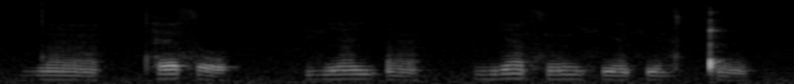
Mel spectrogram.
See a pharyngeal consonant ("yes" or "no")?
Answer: no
